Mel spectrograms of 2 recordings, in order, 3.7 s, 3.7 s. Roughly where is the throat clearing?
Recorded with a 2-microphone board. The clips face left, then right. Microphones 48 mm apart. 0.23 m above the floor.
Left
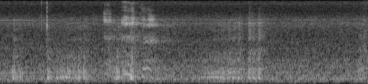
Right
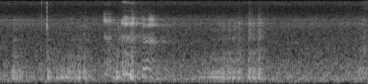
Centre.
